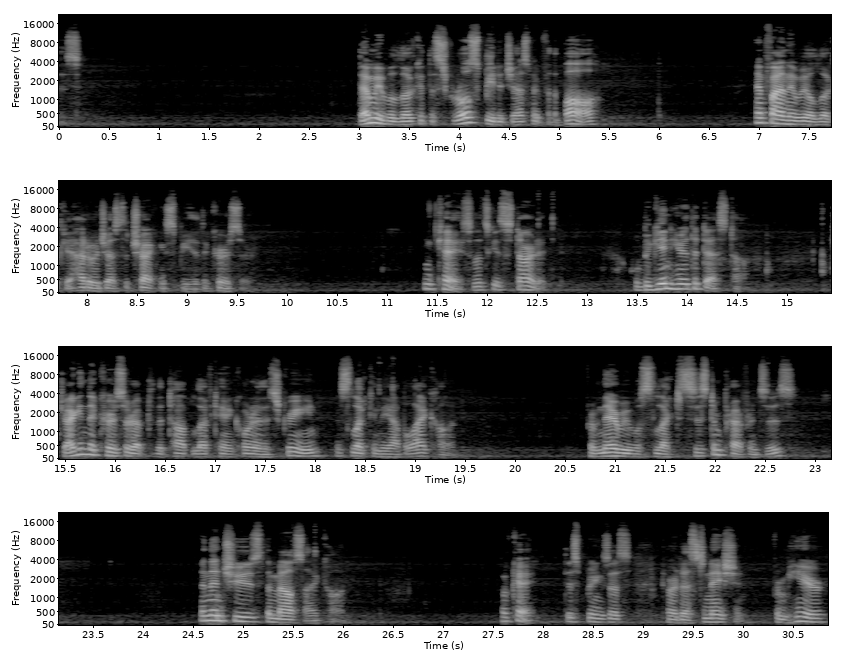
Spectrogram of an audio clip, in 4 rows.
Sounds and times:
Speech: 0.0 - 0.3, 3.0 - 5.4, 7.0 - 9.7, 11.4 - 12.7, 13.5 - 14.7, 15.4 - 19.5, 20.7 - 22.9, 24.6 - 26.1, 27.6 - 30.8.

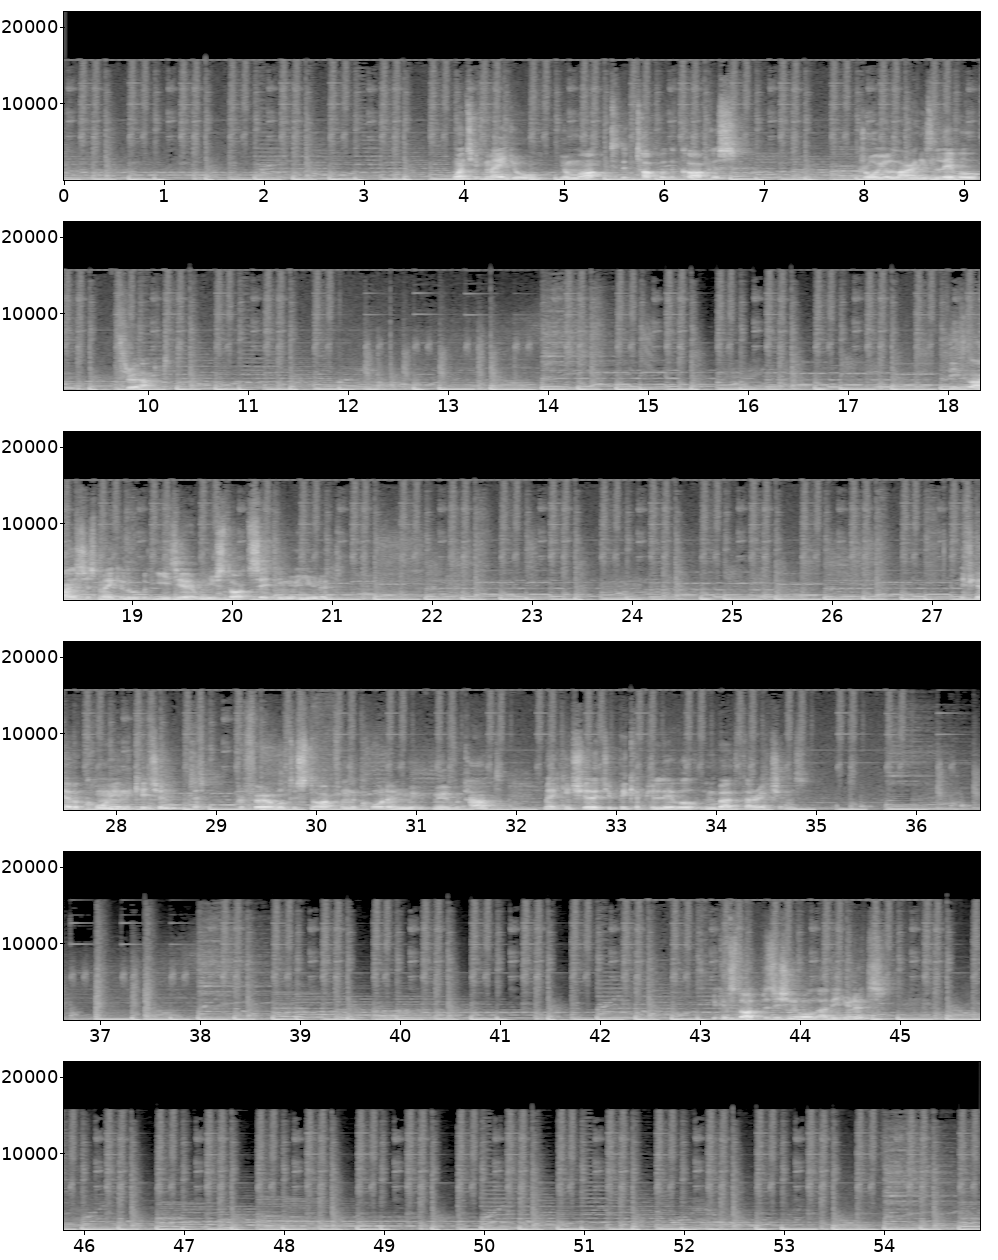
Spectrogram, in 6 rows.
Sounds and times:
Music: 0.0 - 54.9
Speech: 3.9 - 6.8, 7.9 - 10.3, 18.0 - 21.1, 27.3 - 35.0, 43.1 - 45.0.

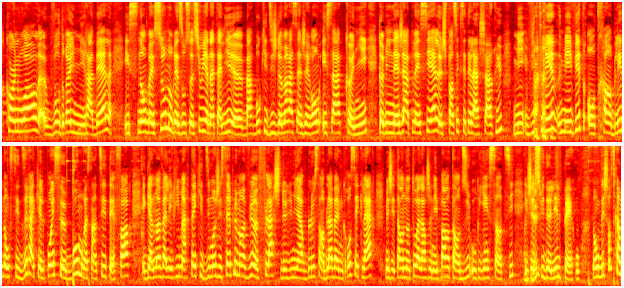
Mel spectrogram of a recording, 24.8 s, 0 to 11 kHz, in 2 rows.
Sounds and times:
Speech: 10.4 - 13.0, 22.8 - 24.7.

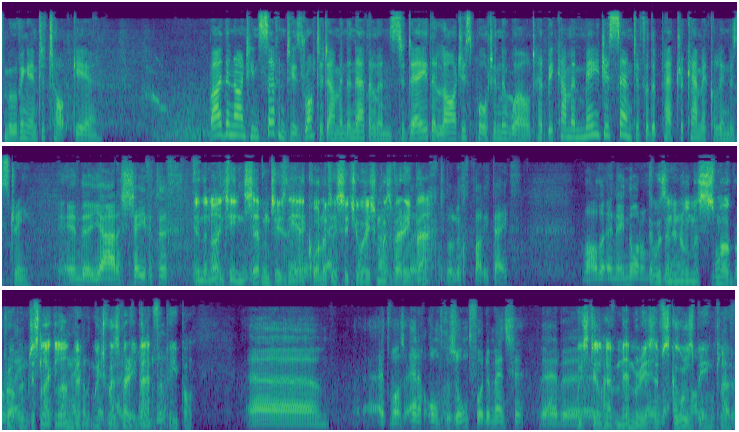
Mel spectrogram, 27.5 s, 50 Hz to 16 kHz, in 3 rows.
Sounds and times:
Speech: 16.5 - 20.8, 21.4 - 27.5.

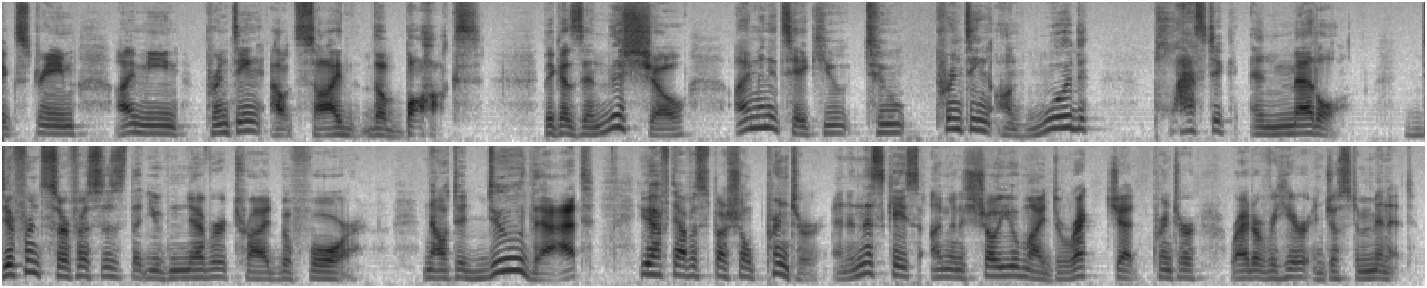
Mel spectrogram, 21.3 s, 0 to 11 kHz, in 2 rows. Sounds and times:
Speech: 0.0 - 21.3.

